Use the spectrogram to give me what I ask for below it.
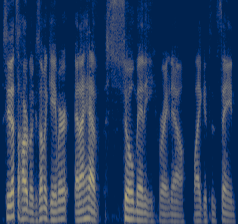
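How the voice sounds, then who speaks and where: A man's voice: lowish voice, moderate pace, fairly bright tone, no echo, clean studio sound. A man chatting casually as a podcast guest, rambling through stories with a self-deprecating streak. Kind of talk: casual chat.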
